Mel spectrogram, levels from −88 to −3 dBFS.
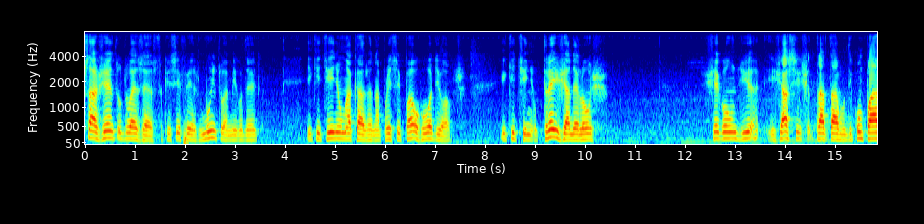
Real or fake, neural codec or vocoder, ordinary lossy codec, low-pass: real; none; none; 7.2 kHz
